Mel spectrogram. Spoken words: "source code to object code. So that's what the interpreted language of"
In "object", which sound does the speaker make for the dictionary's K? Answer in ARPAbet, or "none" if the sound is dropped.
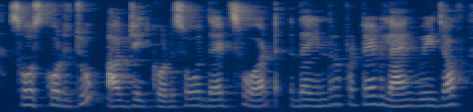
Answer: none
